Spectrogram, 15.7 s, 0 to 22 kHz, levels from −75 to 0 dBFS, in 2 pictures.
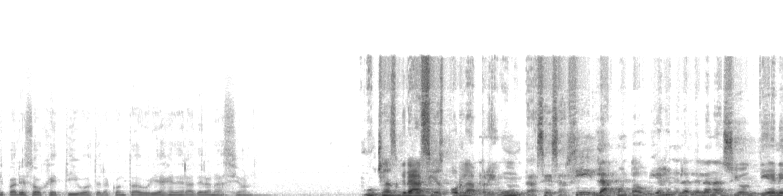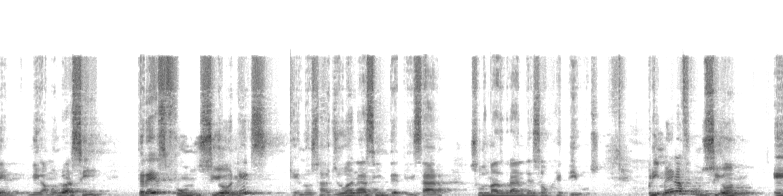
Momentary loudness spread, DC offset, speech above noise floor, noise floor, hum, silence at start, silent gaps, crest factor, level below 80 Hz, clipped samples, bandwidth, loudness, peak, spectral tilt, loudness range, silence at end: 15 LU; under 0.1%; 35 dB; -60 dBFS; none; 0 s; none; 24 dB; -58 dBFS; under 0.1%; 16.5 kHz; -24 LUFS; -2 dBFS; -3.5 dB/octave; 4 LU; 0 s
